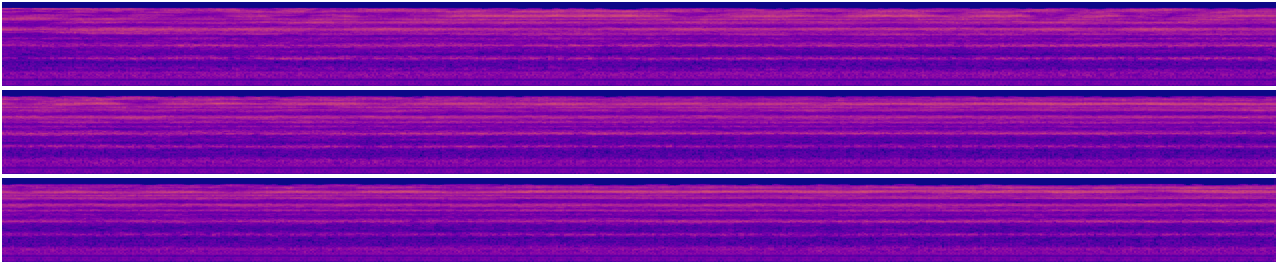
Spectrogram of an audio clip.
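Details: Aerosol nebulizer running for a no-talking ASMR relaxation recording with hand movements: steady mechanical hum with a continuous hissing rush, unchanging throughout.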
